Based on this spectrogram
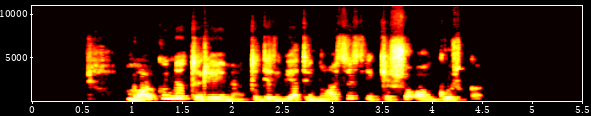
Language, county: Lithuanian, Vilnius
